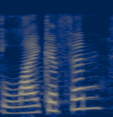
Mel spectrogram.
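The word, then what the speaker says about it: lecithin: a lot something like soy lecathin sometimes pronounced lycothen it's something that's used it's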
